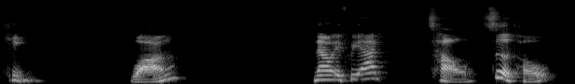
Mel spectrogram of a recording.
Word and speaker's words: 望: And it's pronounced the exact same as to forget.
